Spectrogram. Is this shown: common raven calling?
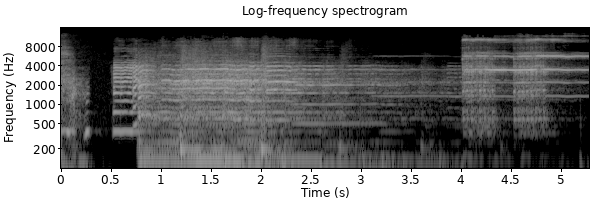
no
